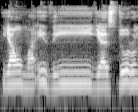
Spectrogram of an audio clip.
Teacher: یہاں پہ را کو نون کے ساتھ ملا دیا، غنہ ہو گیا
